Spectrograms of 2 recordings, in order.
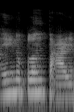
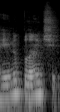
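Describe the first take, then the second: First: The ending is said as two vowels, a-e. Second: The ending is said as one i-like vowel. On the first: The speaker calls it wrong. "a gente não fala reino plantae" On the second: The speaker calls it right. "O A e o E tem som de I aqui"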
